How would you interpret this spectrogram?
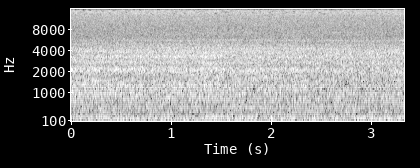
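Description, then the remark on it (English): A low, steady rumble of a slow maintenance train with lights rolling past, a continuous droning hum with no clear clatter or rhythm, fairly quiet and even throughout, with no voices. “Yeah, that's a maintenance train of some kind.”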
